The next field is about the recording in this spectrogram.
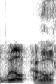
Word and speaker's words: Wilcoxon: Emphasis on the first syllable, Wilcoxon.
